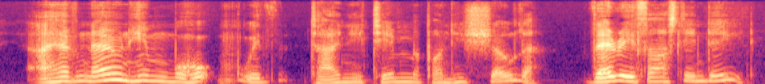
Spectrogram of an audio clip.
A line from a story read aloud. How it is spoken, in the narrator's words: she said, and in a steady, cheerful voice that only faltered once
